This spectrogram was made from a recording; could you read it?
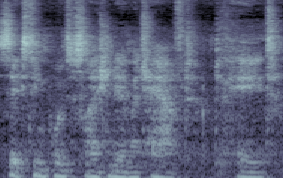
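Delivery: disappointed, breathy near-whisper murmur. Announcing halved damage to a player after a crit: disappointed. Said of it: "You sound so disappointed".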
